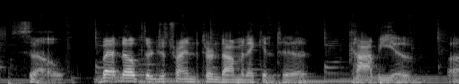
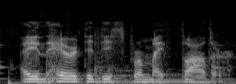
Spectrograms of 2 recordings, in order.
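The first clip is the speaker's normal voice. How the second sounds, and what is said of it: Bad fake Latin accent. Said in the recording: “a really bad Latin accent ... the fake accent”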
